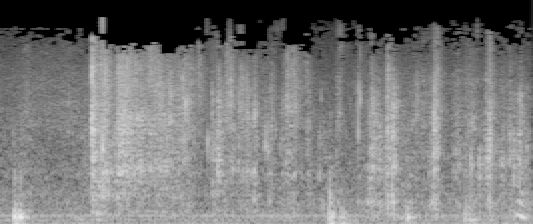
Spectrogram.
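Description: Close-up crunching and chewing of a garlic clove, a dense run of crisp crackles starting about a second in and thinning out later.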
